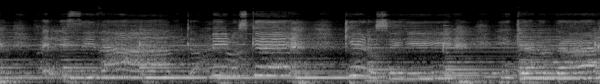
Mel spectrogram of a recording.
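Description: A woman singing live into a microphone over instrumental backing, with long held notes.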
